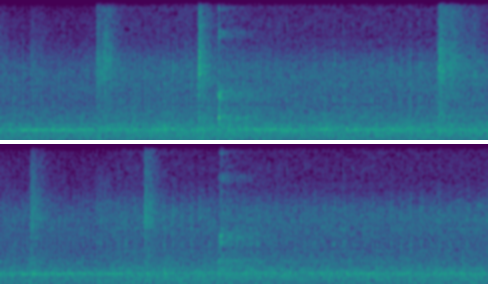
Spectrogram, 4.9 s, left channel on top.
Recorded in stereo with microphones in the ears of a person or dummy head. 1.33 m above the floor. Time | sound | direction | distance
2.2 | a thud | 70° left (ahead or behind) | 2 m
